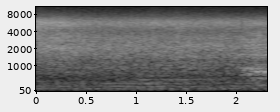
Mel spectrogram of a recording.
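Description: Electric stand fan running, a steady rush of air from its spinning blades, while its head oscillates side to side with the swing mechanism working again.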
